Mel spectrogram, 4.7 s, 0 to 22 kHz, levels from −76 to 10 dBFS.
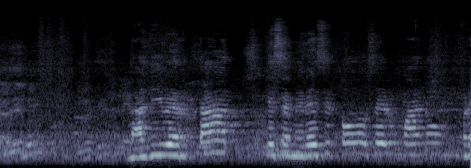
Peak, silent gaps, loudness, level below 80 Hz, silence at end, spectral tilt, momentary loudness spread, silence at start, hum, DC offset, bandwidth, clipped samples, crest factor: -6 dBFS; none; -24 LUFS; -74 dBFS; 0 s; -6 dB/octave; 17 LU; 0 s; none; under 0.1%; 15.5 kHz; under 0.1%; 18 dB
